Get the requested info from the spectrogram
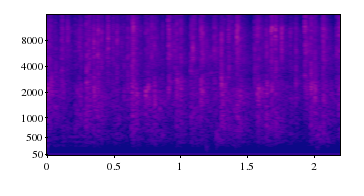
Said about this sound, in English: Amen? Yeah. Amen. Y'all give the Lord a hand clap of praise.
